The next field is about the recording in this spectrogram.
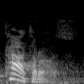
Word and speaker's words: Tartarus: The word I pronounce is Tartarus. T-A-R-T-A-R-U-S.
